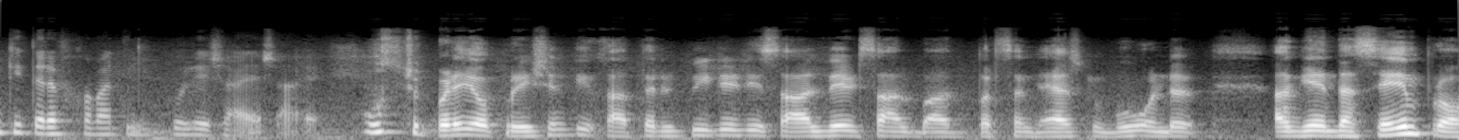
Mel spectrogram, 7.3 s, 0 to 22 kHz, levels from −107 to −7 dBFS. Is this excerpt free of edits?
no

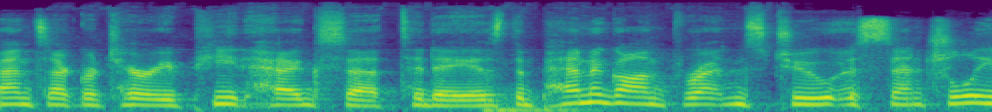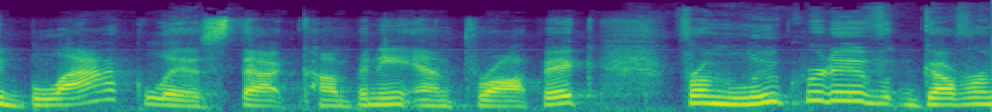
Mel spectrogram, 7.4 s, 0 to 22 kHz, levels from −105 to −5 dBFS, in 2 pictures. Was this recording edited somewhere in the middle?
no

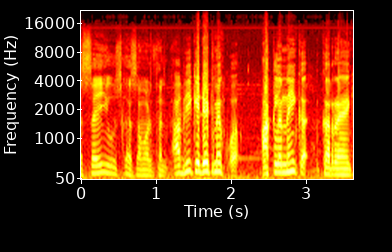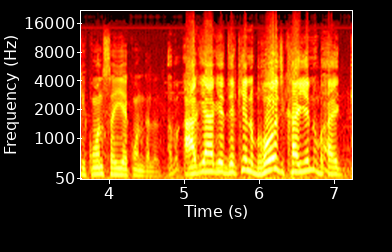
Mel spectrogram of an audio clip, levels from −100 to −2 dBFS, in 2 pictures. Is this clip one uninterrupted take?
yes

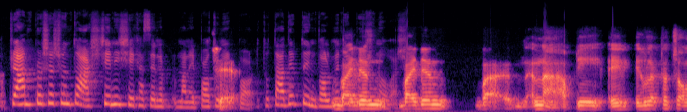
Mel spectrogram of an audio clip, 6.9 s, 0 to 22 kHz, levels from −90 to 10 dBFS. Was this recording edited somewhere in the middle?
no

